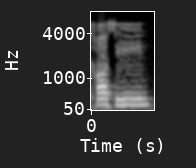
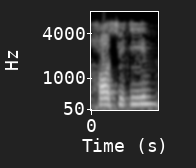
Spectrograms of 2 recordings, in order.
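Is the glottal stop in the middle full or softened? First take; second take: softened; full. First: The glottal stop is softened and eased. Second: The glottal stop is pronounced fully.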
